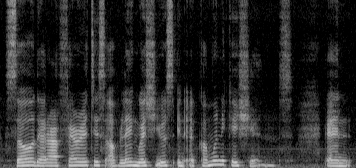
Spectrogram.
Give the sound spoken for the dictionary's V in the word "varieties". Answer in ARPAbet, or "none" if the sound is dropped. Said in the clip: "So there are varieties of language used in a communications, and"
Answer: F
